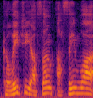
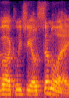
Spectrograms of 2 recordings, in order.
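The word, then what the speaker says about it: Kelechi Osemele: At guard, I have Kalichi Asimla. I don't even know if I'm saying that correctly. Josh Klein and Xavier Sulafilo. I have Kalichi Osemele, is how you say it.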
